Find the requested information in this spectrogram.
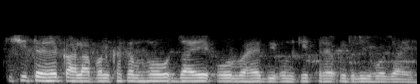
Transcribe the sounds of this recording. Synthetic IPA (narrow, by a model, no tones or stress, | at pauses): kɪsit̪ɐɾəɦkaːlaːpənkʰɐt̪əmɦod͡ʒaːeʔɔːɾʋɐɦbʱiʔʊnkit̪ɐɾəɦʊd̪liɦod͡ʒaːeː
